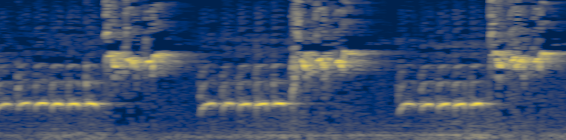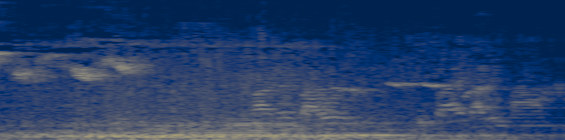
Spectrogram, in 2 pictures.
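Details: Contest-ready white-rumped shama, a spirited fighter, sings three strong phrases, each a quick rattle of lower whistles and a bright high flourish. Softer, varied warbling notes follow and fade away.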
